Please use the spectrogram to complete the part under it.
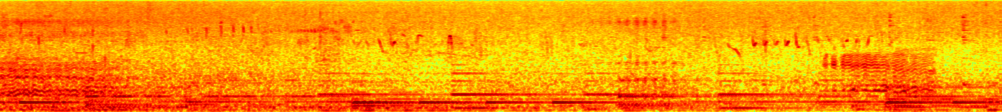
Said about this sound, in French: Il regarda passer le troupeau.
